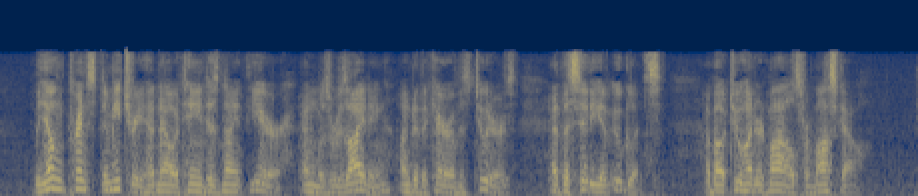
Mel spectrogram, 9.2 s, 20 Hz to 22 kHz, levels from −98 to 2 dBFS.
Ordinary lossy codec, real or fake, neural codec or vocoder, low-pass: AAC, 32 kbps; fake; vocoder, 24 kHz, 100 mel bands, Vocos; 7.2 kHz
